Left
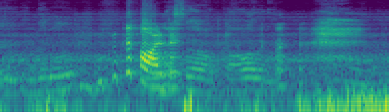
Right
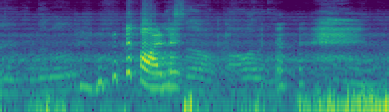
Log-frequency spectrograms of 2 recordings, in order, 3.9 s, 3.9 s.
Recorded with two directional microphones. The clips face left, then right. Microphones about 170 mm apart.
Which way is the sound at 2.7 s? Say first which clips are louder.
Right 2 dB; 15° right (ahead or behind).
